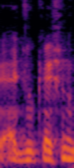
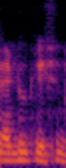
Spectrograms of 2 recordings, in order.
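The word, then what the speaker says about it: education: कुछ लोग एजुकेशन कहते हैं, कुछ लोग एडुकेशन कहते हैं।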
